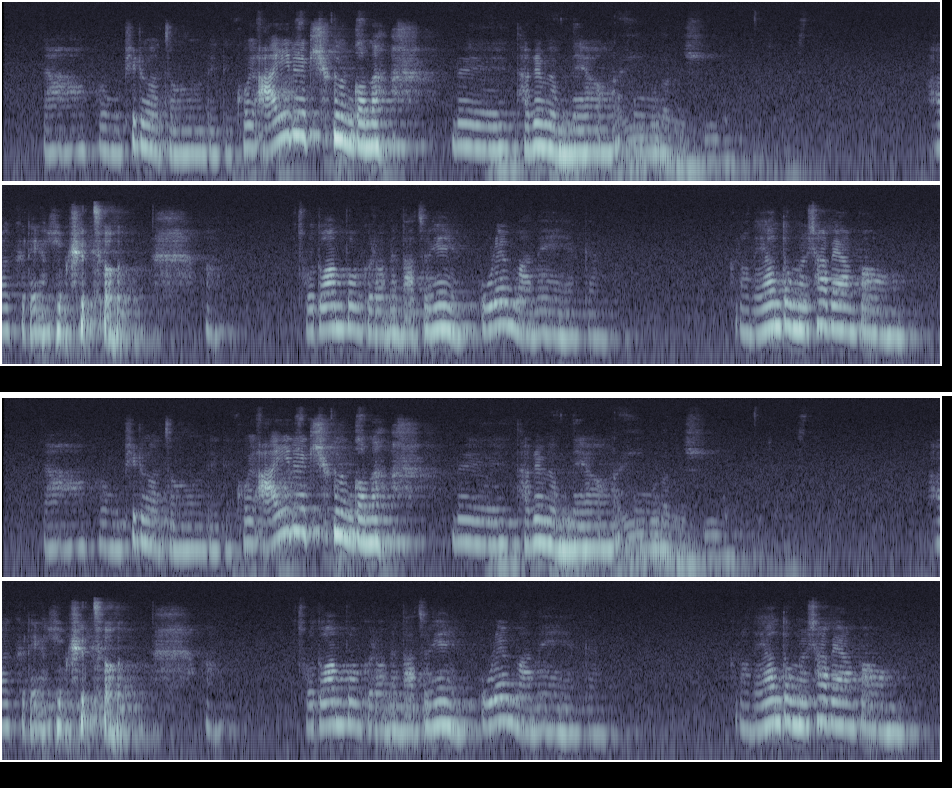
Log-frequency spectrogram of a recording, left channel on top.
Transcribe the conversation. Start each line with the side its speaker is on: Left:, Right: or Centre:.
Left: 아, 그런 거 필요하죠. 네네.
Right: 네,
Left: 거의
Right: 뭐, 시-
Left: 아이를
Right: 다 쉽진
Left: 키우는
Right: 않지만,
Left: 거나, <laughs> 네,
Right: 아니, 뭐,
Left: 다름이
Right: 오히려
Left: 없네요.
Right: 아이보다는
Left: 어,
Right: 쉬운 것 같아요, 제가 봤을 때.
Left: 아, 그래요. <laughs> 그쵸. 아, 저도 한번 그러면 나중에 오랜만에 약간 그런 애완동물 샵에 한번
